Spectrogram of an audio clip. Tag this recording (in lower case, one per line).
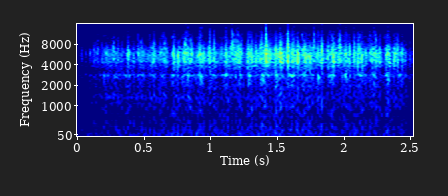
percussion
rattle (instrument)
music
musical instrument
